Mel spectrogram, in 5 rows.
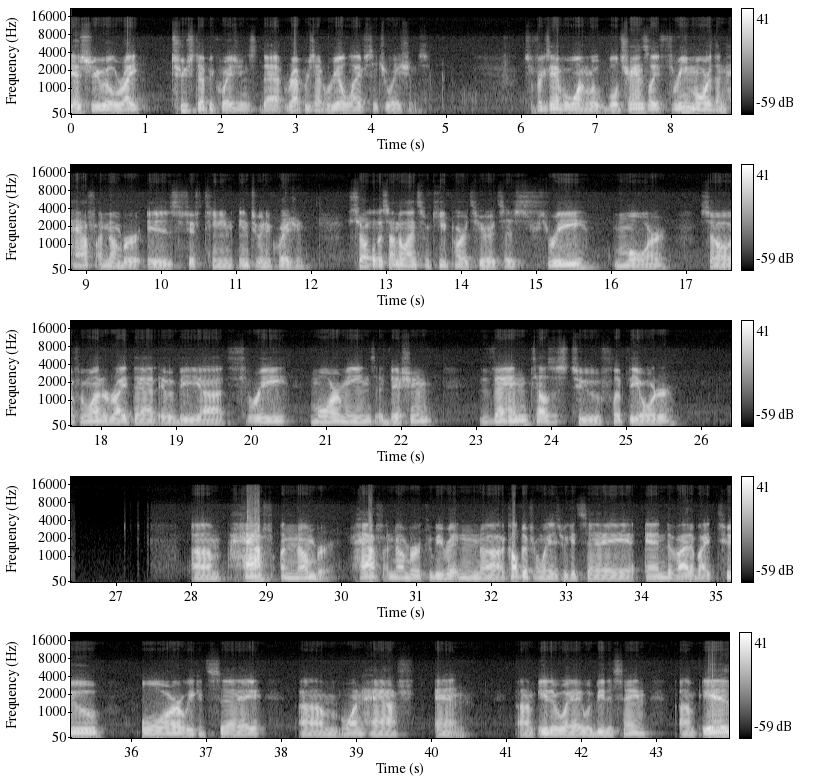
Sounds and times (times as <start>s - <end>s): Speech: 0.0s - 4.8s, 6.0s - 25.7s, 28.0s - 40.6s, 41.2s - 43.9s.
